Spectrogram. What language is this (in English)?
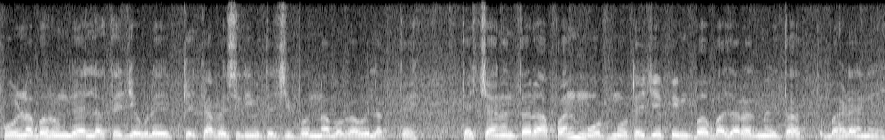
Marathi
